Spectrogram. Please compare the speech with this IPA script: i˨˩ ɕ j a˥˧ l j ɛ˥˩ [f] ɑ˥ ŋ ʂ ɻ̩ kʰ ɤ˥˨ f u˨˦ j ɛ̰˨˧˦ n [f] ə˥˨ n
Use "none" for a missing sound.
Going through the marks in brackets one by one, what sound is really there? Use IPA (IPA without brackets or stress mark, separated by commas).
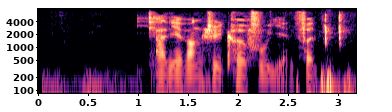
f, f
